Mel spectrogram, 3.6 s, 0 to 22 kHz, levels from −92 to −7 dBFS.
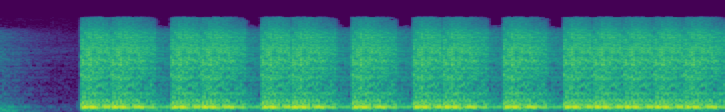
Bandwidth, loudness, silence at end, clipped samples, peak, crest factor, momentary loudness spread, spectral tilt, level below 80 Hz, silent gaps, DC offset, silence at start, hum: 12 kHz; -17 LUFS; 0 s; under 0.1%; -6 dBFS; 14 dB; 2 LU; -3.5 dB/octave; -48 dBFS; none; under 0.1%; 0 s; none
